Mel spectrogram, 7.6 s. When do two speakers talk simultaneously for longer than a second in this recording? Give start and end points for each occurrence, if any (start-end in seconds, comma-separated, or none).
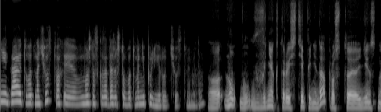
none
